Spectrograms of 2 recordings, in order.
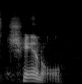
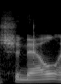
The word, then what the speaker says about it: Channel: That as somebody whose last name is Channel, but it's kind of spelled like it could be called Chanel, and having people go, I don't know, I prefer Chanel.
